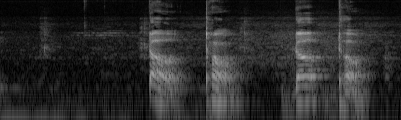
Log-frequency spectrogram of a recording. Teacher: तुमची जीभ कर्ली होऊन हार्ड पॅलेटला टच व्हायला पाहिजे, तरच ते ट ठ ड ढ हे रेट्रोफ्लेक्स प्लेस ऑफ आर्टिक्युलेशन प्रोड्यूस होतात.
